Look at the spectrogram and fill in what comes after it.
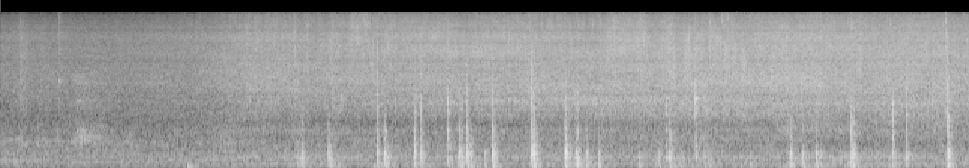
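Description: Frozen broccoli frying in garlic butter in a frying pan, sizzling, while a wooden spoon stirs it with frequent knocks and scrapes against the pan. The sizzle builds a few seconds in, and the stirring knocks begin about four seconds in.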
